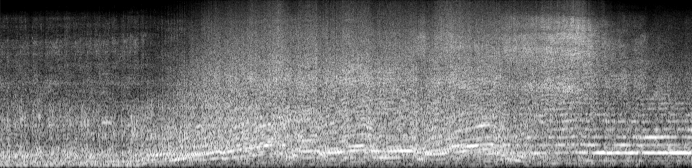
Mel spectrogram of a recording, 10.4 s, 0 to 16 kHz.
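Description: Twin-turbo LS V8 of a Holden Commodore drag car revving hard through a burnout, its rear tyres spinning. The revs climb and waver for several seconds, then hold steady at a high pitch.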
